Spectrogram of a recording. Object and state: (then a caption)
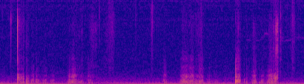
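Pen writing on lined paper. A dark-bodied pen with a metal tip scratches across a sheet of white lined paper lying flat while writing Korean script. Soft, dry scratching strokes come in short bursts, with three sharper ticks of the tip against the paper over a steady low hum. The whole clip stays quiet.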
